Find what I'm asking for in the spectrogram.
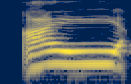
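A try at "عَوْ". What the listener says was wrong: آئی. آئی نہیں، آؤ. آئین واو زبر.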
